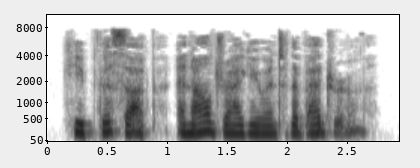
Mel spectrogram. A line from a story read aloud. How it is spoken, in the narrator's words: he murmurs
